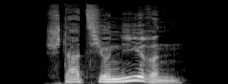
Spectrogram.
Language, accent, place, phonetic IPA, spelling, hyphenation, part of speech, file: German, Germany, Berlin, [ʃtatsi̯oˈniːʁən], stationieren, sta‧ti‧o‧nie‧ren, verb, De-stationieren.ogg
- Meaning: 1. to deploy 2. to site 3. to station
